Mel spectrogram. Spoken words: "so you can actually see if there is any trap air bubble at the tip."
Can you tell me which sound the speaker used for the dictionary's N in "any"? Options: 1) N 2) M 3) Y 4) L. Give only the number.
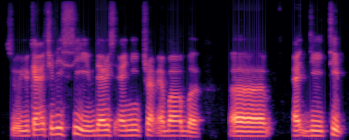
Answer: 1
